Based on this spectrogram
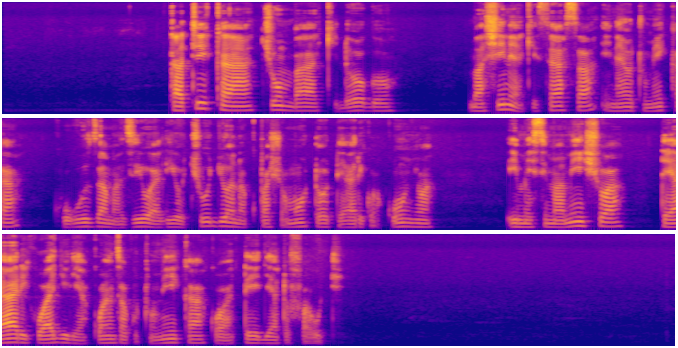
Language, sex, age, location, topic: Swahili, male, 18-24, Dar es Salaam, finance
